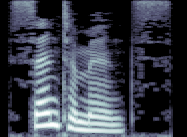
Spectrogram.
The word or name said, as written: sentiments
